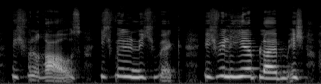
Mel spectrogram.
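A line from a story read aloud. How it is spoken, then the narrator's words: Wailing. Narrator (German): jammerte Rosa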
